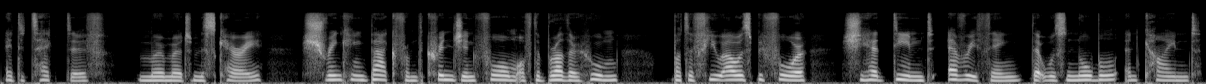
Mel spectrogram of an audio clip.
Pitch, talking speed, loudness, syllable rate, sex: 190 Hz, 150 wpm, -18 LUFS, 4.4 syllables/s, female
